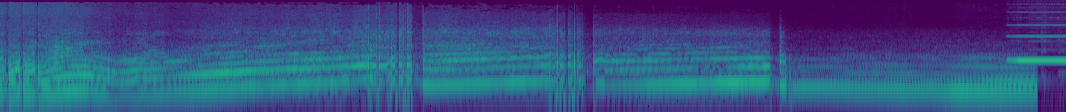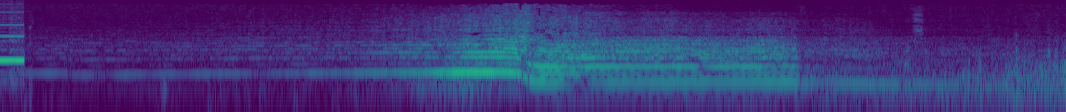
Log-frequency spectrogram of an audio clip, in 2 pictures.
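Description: A Kawasaki sport bike accelerating hard, its engine pitch climbing and dropping back at three upshifts in the first eight seconds. A brief steady beep about ten seconds in, then a second motorcycle approaching at speed, its engine dropping in pitch as it passes near sixteen seconds and running away.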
